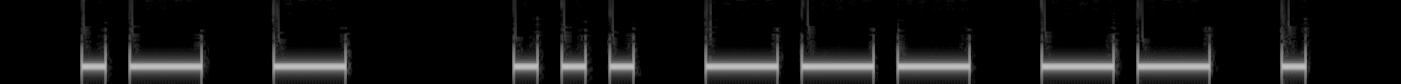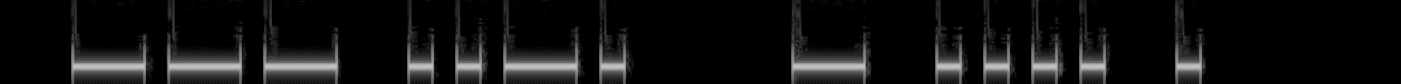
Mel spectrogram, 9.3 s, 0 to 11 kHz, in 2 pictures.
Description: Morse code, heard as a keyed tone, about 15 wpm, 700 Hz. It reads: AT SOME OF THE
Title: Sets of 5 Words Encore 15wpm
